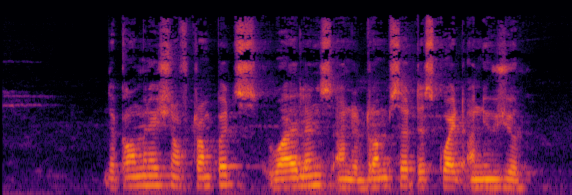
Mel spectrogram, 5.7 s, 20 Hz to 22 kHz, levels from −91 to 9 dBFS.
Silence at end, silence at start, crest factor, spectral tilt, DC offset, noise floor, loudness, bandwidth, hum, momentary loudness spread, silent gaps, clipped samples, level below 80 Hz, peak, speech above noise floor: 0.4 s; 1.05 s; 18 dB; -3.5 dB/octave; under 0.1%; -61 dBFS; -20 LUFS; 16.5 kHz; none; 7 LU; none; under 0.1%; -56 dBFS; -2 dBFS; 41 dB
